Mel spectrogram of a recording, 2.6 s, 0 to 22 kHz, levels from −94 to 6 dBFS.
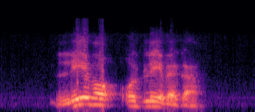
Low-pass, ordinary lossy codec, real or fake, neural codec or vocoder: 14.4 kHz; Opus, 16 kbps; real; none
